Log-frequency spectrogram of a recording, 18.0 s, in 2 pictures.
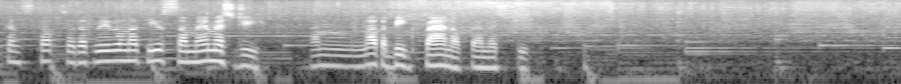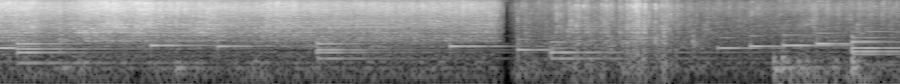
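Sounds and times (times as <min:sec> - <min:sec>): chicken sizzling in a wok: 0:00.0 - 0:18.0
soft background music: 0:00.0 - 0:18.0
spatula turning food: 0:00.8 - 0:14.6.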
